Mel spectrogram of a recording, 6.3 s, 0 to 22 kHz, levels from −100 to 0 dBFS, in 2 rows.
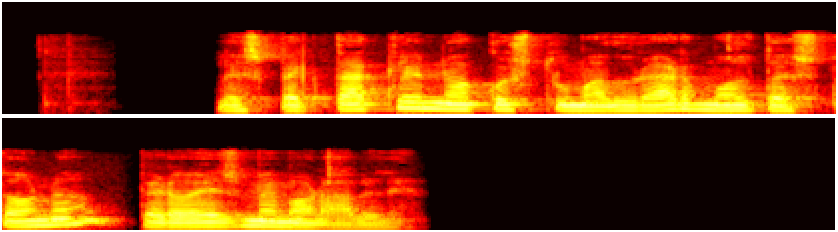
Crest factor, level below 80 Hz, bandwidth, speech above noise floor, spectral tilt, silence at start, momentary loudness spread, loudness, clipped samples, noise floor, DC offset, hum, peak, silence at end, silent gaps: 20 dB; -60 dBFS; 8.2 kHz; over 70 dB; -5.5 dB/octave; 0.8 s; 7 LU; -21 LUFS; under 0.1%; under -90 dBFS; under 0.1%; none; -4 dBFS; 1.65 s; none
